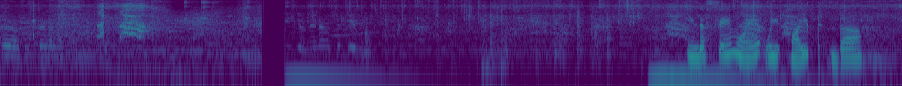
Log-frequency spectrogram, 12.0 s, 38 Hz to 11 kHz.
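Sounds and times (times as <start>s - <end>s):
crow cawing: 1.3s - 2.2s, 8.7s - 9.3s.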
